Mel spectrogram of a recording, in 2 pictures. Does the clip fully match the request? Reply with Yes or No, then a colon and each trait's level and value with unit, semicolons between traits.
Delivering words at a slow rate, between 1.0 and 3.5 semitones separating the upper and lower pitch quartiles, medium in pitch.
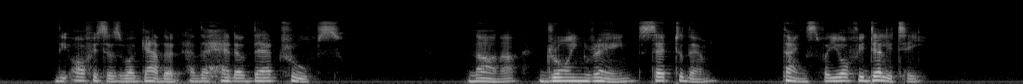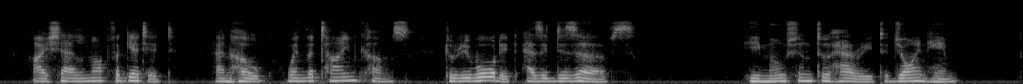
Yes: slow, 130 wpm; average, 2.8 semitones; medium, 145 Hz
